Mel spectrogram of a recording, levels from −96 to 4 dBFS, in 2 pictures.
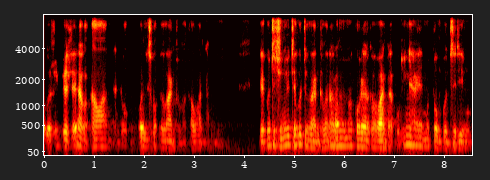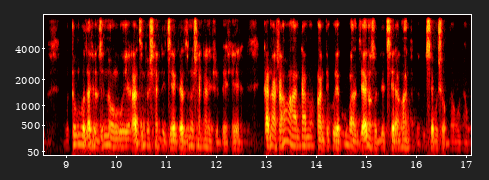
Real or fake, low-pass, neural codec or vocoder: fake; 7.2 kHz; codec, 16 kHz, 8 kbps, FunCodec, trained on Chinese and English, 25 frames a second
